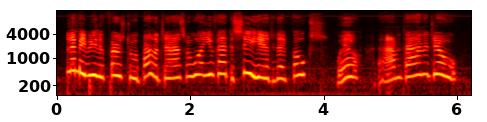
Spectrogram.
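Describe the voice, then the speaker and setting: The speaker uses a put-on character voice. It sounds squeaky. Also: woman, extremely high pitch for a woman, moderate pace. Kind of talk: comic infomercial testimonial. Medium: comedy sketch.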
